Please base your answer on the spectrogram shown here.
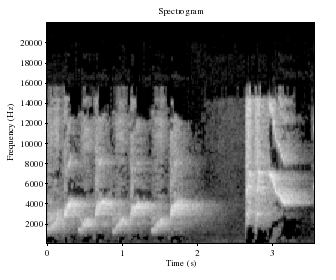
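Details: Banyuwangi greater green leafbird singing four quick rising whistled notes in a row, a brief pause, then a sharp high downslurred whistle phrase.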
